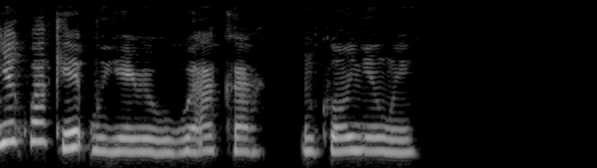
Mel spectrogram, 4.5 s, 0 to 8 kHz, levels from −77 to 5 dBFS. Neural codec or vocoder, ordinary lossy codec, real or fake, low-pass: vocoder, 22.05 kHz, 80 mel bands, Vocos; AAC, 48 kbps; fake; 7.2 kHz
